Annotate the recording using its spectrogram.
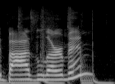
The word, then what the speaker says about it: Baz Luhrmann: The movie is directed by Baz Luhrmann.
